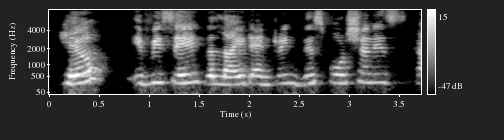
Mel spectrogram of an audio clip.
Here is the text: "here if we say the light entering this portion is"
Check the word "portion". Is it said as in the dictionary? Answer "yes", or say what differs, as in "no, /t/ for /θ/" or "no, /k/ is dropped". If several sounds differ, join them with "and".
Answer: yes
